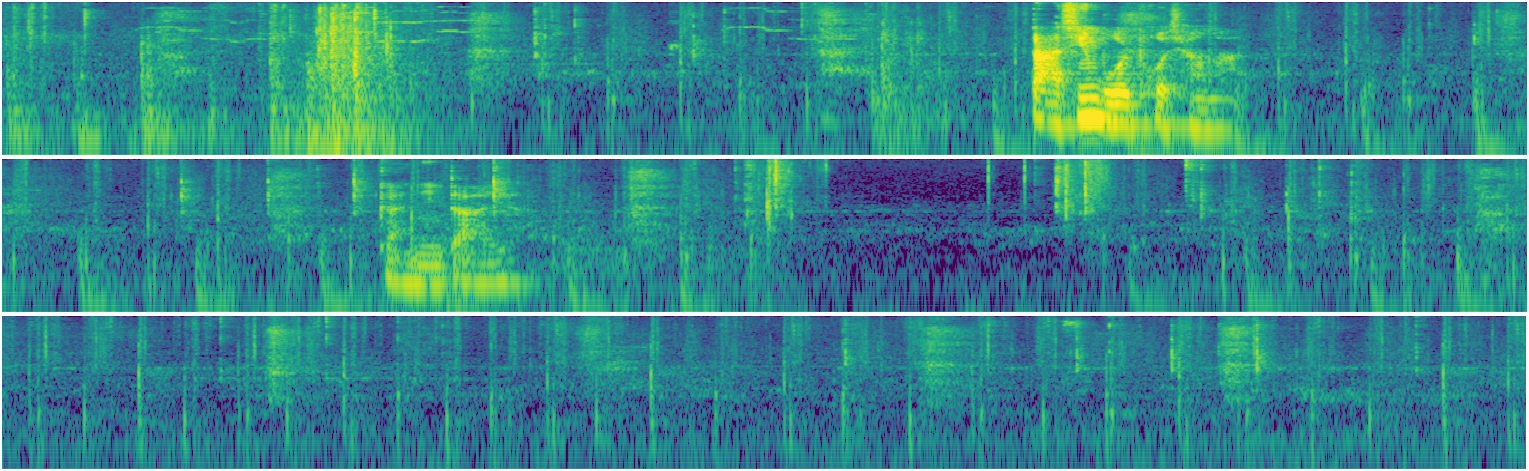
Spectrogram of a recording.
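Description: Footsteps thud steadily on wooden floors and stairs.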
